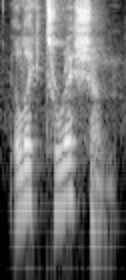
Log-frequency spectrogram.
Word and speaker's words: electrician: etc let's add electrician this sounds like chené chené electrician he is someone whose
